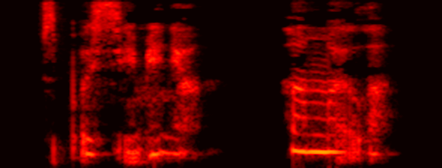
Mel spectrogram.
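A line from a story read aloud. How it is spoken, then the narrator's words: Hoarse whisper, sister. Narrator (Russian): Хриплый шепот сестры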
